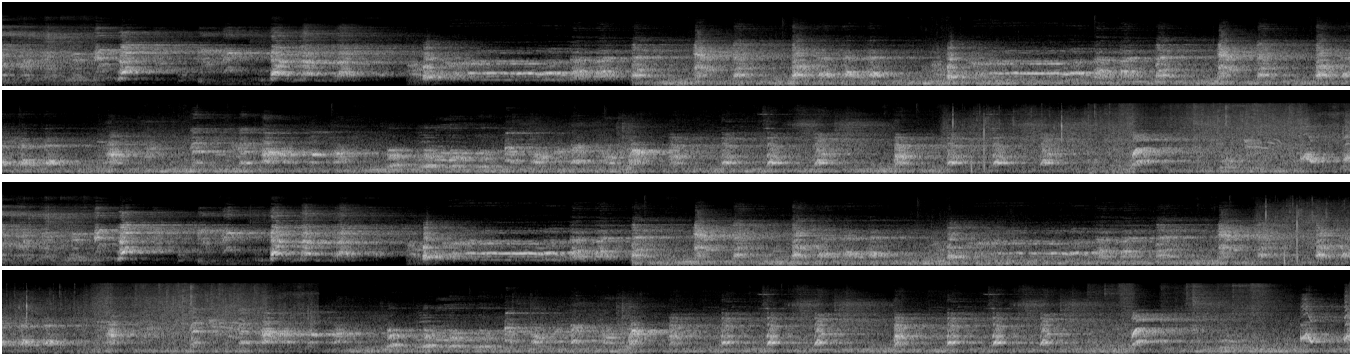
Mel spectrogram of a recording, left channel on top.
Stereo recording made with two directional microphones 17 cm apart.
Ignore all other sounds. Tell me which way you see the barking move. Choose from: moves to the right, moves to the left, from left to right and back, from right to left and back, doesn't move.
from right to left and back.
